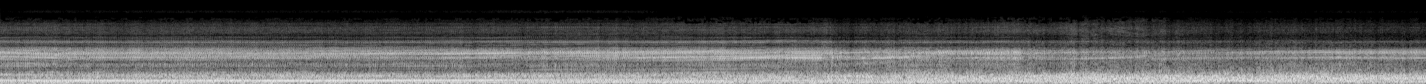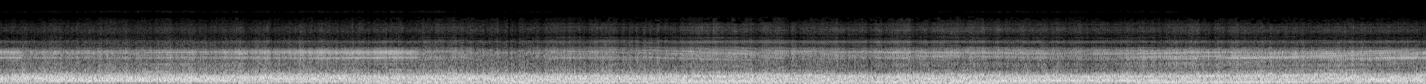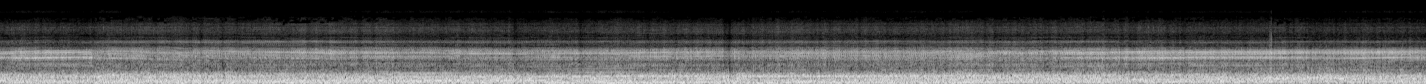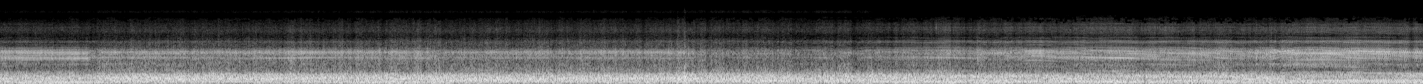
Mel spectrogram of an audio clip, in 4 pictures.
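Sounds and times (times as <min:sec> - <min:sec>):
motorcycle engine revving: 0:00.0 - 0:57.0
steady rushing noise: 0:00.0 - 0:57.0.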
